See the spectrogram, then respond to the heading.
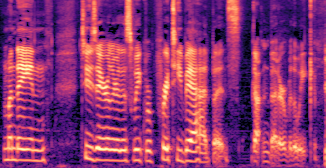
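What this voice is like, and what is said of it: Slightly raspy voice. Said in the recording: “You're still a little ... raspy.”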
